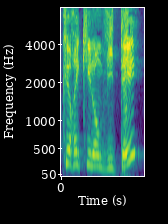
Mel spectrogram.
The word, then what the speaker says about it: curriculum vitae: c'est-à-dire l'alphabet phonétique internationale qui vous permettra de prononcer tous les mots que vous ne connaissez pas alors curiculom vit curiculom vit ou CV c'est un nom masculin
